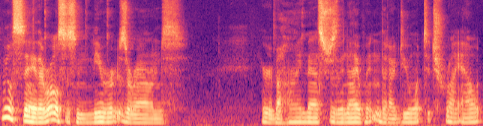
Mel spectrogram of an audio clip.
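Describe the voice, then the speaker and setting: A man's voice: mid-range voice, moderate pace, a little mellow, slight background noise. A man streaming a game, musing to himself in short asides and reading dialogue aloud in a casual way. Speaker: gaming streamer.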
